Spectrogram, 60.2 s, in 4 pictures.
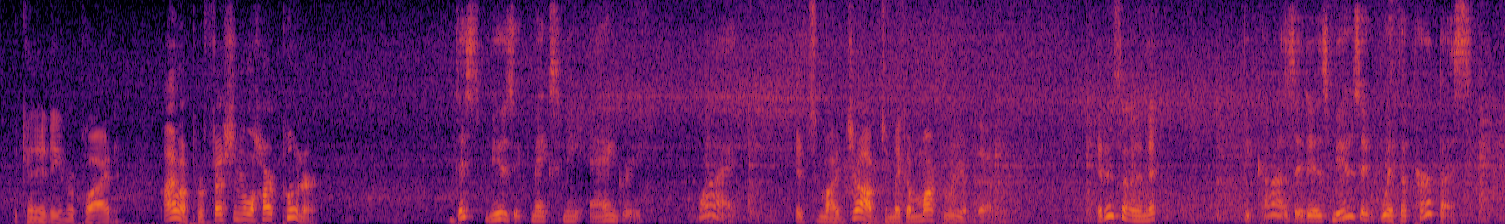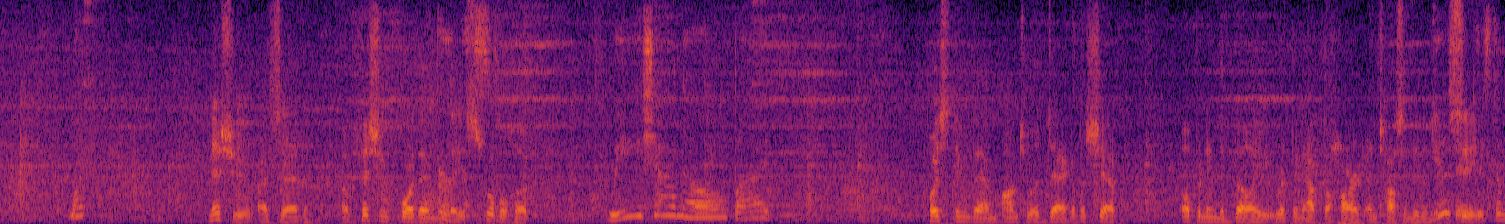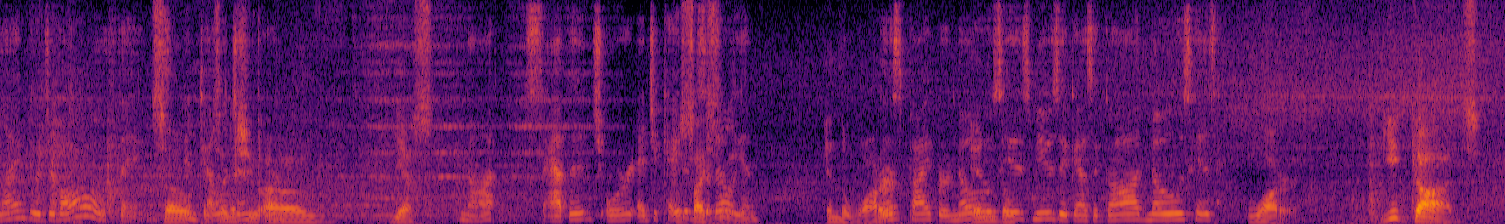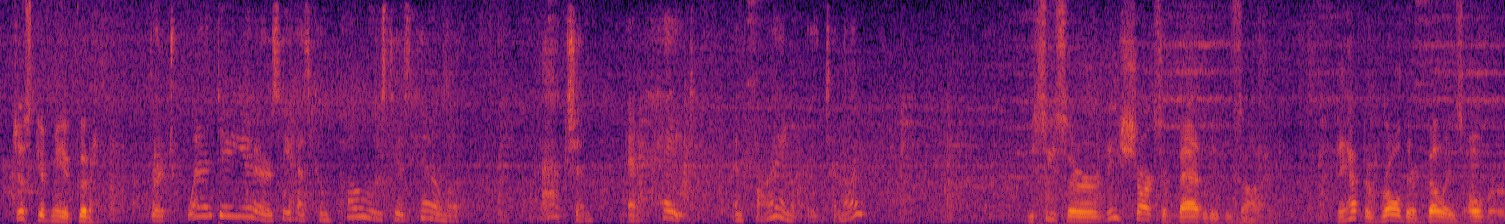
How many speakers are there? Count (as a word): two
